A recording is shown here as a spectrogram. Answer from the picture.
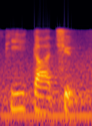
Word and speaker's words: Pikachu: the Pokemon series Pikachu Pikachu is actually how you say Pikachu's name in Japanese P God chew and that's three letters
